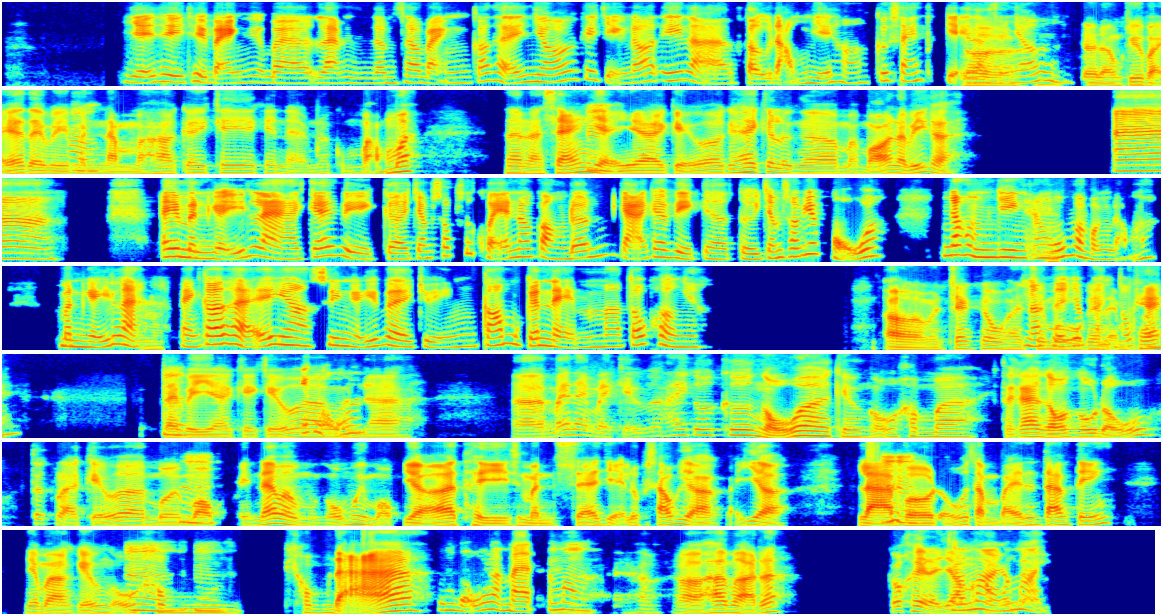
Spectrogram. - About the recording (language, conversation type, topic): Vietnamese, unstructured, Bạn thường làm gì mỗi ngày để giữ sức khỏe?
- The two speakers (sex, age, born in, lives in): female, 30-34, Vietnam, Vietnam; male, 25-29, Vietnam, United States
- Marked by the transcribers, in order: tapping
